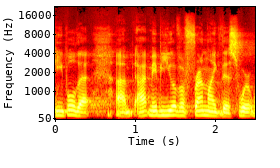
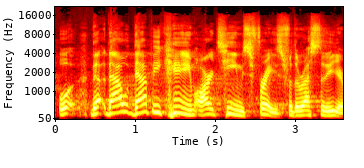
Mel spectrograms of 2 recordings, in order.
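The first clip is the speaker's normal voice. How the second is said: normal talking voice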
